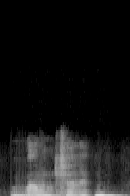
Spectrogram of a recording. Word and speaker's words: mountain: himalayas and then mountain mountain yeah be aware too that that tea is almost swallowed so it's like mountain mountain mountain time yeah it's okay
